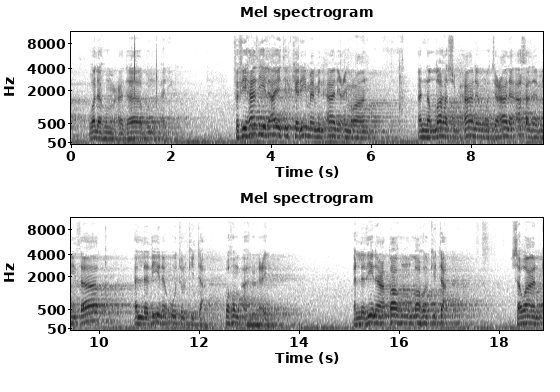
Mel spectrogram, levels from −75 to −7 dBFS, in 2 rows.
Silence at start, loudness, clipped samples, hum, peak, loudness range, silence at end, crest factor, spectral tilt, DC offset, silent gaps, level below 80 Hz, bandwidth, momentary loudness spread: 0 s; -22 LUFS; under 0.1%; none; -2 dBFS; 5 LU; 0 s; 20 dB; -6 dB/octave; under 0.1%; none; -36 dBFS; 10.5 kHz; 17 LU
